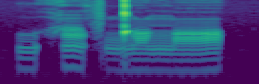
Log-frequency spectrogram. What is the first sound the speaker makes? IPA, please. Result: u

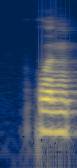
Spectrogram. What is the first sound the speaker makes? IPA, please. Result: kʷ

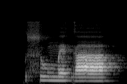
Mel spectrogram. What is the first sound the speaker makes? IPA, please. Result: s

